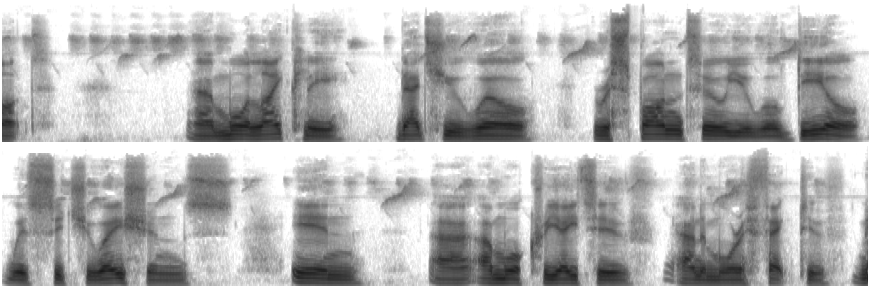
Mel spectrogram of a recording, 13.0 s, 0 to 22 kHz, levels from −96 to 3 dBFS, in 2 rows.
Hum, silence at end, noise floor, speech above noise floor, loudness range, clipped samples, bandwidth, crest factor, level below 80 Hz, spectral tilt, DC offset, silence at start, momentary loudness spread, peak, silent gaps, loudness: none; 0 s; -44 dBFS; 29 dB; 3 LU; under 0.1%; 16.5 kHz; 14 dB; -56 dBFS; -5 dB/octave; under 0.1%; 0 s; 12 LU; -2 dBFS; none; -16 LUFS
